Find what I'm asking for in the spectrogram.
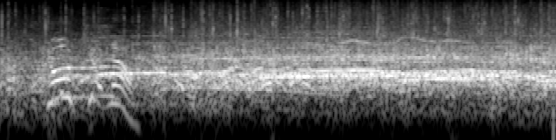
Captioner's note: audience Clappin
